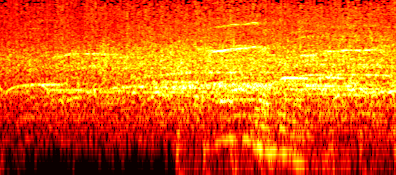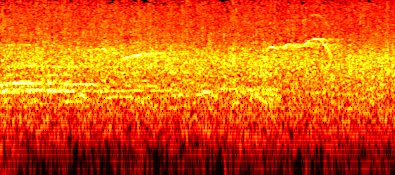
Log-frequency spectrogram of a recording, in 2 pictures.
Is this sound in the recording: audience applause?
yes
